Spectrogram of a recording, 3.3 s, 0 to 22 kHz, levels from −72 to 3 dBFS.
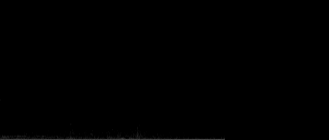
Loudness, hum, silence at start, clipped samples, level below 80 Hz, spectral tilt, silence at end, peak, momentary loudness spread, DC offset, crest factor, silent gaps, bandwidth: -55 LUFS; none; 0 s; under 0.1%; -52 dBFS; -5 dB/octave; 1.05 s; -40 dBFS; 3 LU; under 0.1%; 10 dB; none; 16 kHz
